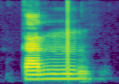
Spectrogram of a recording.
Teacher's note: 뒤에 니은이라는 비음이 왔기 때문에 이 비음 때문에 앞에 디귿이 비음으로 바뀌어야 되죠. 그래서 요 녀석이 다시 니은으로 비음화 돼야 돼요.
